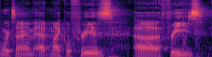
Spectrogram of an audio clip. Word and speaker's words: Freas: Freas is how you say it, right? Michael Freas?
